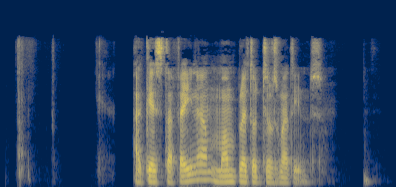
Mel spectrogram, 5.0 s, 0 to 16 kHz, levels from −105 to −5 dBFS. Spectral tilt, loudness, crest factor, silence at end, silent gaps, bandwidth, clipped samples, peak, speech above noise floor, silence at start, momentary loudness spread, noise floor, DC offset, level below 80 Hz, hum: -2.5 dB/octave; -23 LUFS; 24 dB; 0.95 s; 0.81-1.10 s, 1.47-1.65 s; 7.8 kHz; under 0.1%; -2 dBFS; 38 dB; 0.2 s; 13 LU; -61 dBFS; under 0.1%; -60 dBFS; none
